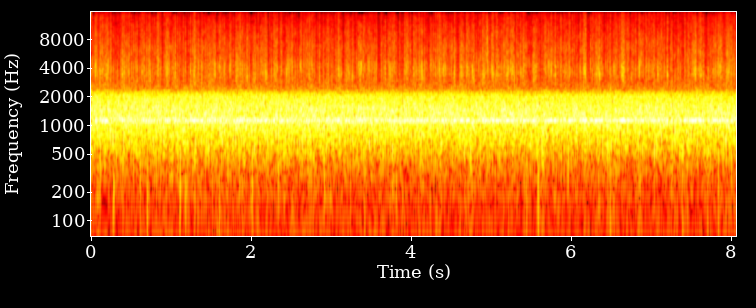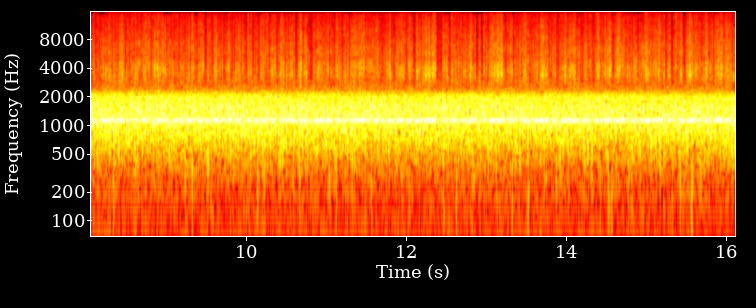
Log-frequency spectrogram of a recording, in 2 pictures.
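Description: Procedurally generated synthesized sound from a p5.js pixel-sorting program: a loud, steady band of static-like noise with one constant tone held through it, unchanging.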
